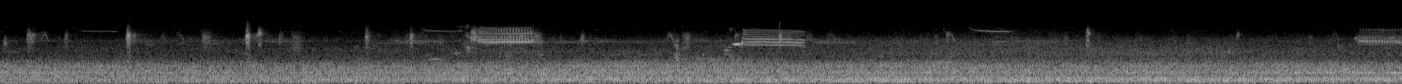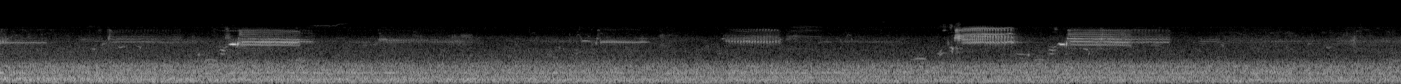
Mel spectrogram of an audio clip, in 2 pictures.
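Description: Songbirds calling, short high calls repeated every few seconds, over a steady low background rumble.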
